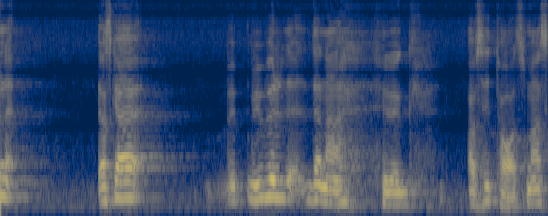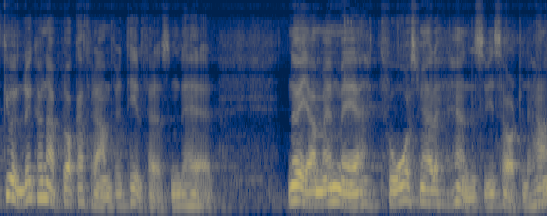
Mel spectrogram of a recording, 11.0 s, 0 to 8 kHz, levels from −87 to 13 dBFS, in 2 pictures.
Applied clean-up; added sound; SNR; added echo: none; none; none; reverberation time 0.4 s.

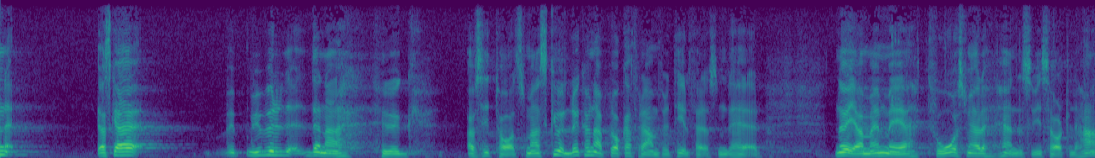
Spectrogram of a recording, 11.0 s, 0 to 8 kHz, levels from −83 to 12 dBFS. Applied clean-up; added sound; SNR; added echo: none; none; none; none.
